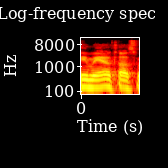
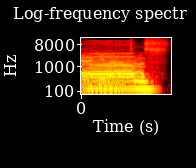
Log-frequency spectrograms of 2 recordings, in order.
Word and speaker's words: Humanitas: Yeah, it's the Humanitas Award. – Yeah, Humanitas.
